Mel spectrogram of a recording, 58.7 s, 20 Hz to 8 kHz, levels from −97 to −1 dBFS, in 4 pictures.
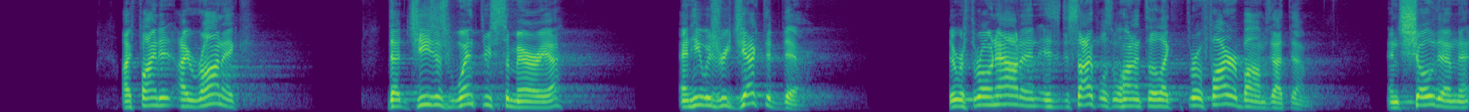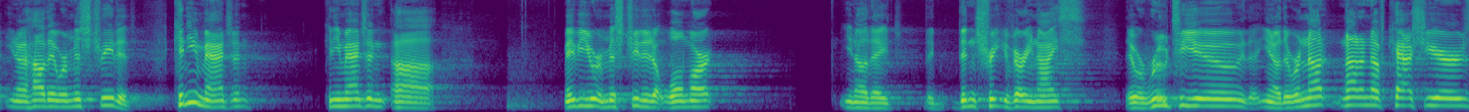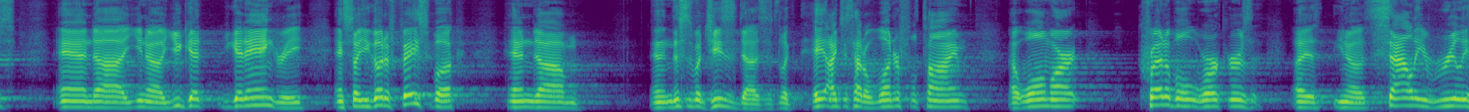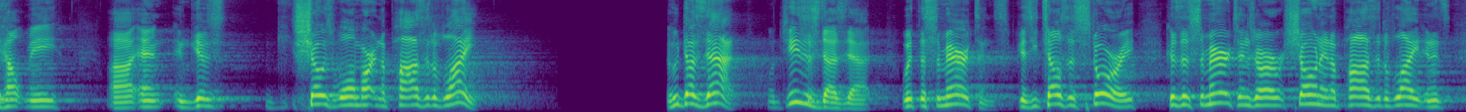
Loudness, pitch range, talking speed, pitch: -20 LUFS, 160-210 Hz, 155 wpm, 180 Hz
